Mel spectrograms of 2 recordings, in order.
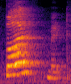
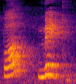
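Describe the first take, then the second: First: The stress is on the first syllable. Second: The stress is on the second syllable. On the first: An official document granting authorization. "First syllable stress, noun" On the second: To allow something to happen. "it has stress on second syllable"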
